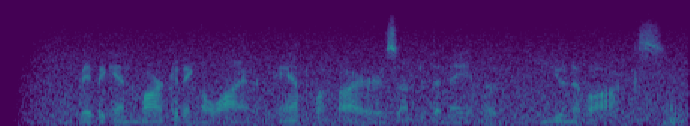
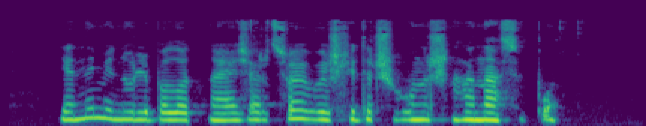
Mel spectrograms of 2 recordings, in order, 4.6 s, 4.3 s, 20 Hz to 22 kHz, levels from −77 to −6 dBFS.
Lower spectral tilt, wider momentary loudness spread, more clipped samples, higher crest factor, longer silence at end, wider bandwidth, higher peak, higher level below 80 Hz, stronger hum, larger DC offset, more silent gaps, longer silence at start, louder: second, -2.5 dB/octave vs -4 dB/octave; about the same, 7 LU vs 8 LU; neither; about the same, 20 dB vs 16 dB; second, 0 s vs 0.6 s; first, 16.5 kHz vs 11.5 kHz; second, -26 dBFS vs -6 dBFS; about the same, -70 dBFS vs -66 dBFS; neither; neither; neither; second, 0.1 s vs 0.4 s; second, -46 LUFS vs -22 LUFS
